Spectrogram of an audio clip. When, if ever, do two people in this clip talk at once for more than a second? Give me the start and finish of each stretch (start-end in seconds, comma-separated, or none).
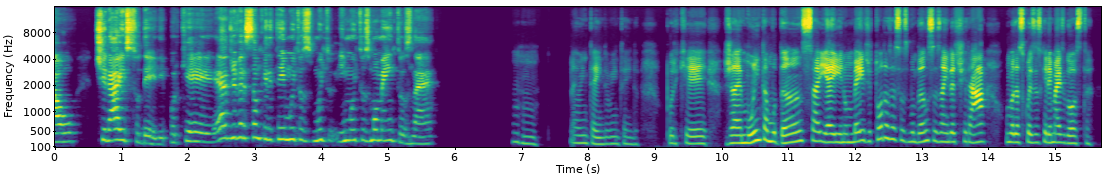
none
